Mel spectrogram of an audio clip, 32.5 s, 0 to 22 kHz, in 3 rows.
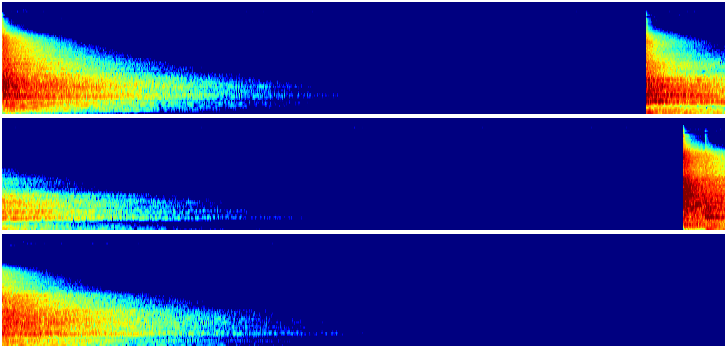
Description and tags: Sample made in april 2018, during participatory art workshops of field-recording and sound design at La Passerelle library Le Trait d'Union youth center, France.
Sample 1
Cash register with multiple delays.
Sample 2
Piece on drum with slow audio.
Sample 3
Ride cymbal with reverb.
Sample 4
Torn paper with bitcrushing.
Sample 5
Trash bin percussion with reverb.
Sample 6
Quantized trash bin rythm.
Sample 7
Percussion on metal and shimmer
Landscape 1
Morning view from the banks of the Saone, around Trévoux bridge, France.
Landscape 2
Afternoon carnival scene in Reyrieux, France.
cinematic, reverb, percs, processed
